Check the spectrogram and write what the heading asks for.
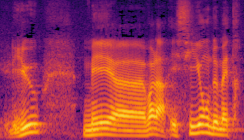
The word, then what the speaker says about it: ryu: du karaté parce que le r se dit l au Japon comme lu d'accord c'est pas Ryu c'est lu mais voilà essayons de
